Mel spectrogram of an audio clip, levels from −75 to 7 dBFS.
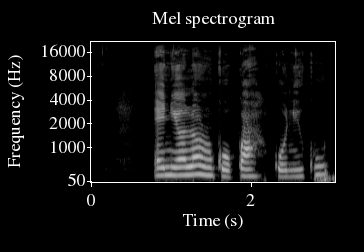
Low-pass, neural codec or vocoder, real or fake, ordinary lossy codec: none; none; real; none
